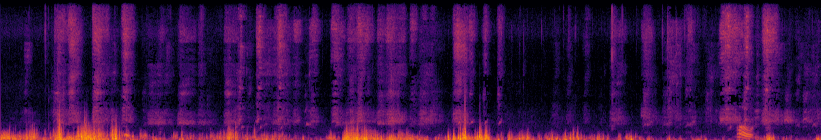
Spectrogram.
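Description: A large flock of crows cawing over and over, many birds calling at once. A heavy, uneven low rumble of noise on the microphone comes and goes underneath.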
